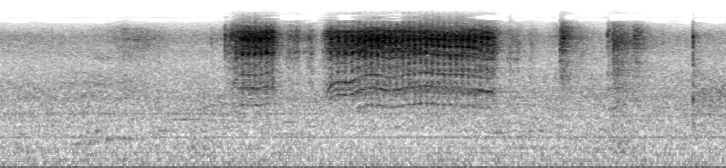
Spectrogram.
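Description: LEGO Mindstorms NXT robot arm's servo motors whining as the arm swings the gripped ball across. There is a short whine just before two seconds in, then a longer wavering one of a little over a second.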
